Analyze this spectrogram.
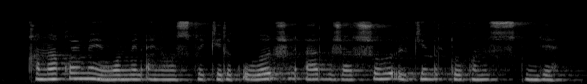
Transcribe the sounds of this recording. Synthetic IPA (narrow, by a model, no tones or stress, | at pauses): qʰɑnɑqʰojmɑjwo̞nəme̞nʔɑjnɑlˠəsqɑkʲʰe̞ɾe̞kwo̞lˠɑɾʏʃɪnæɾbɪɾʒɑɾəʃolˠəʔʏlkʲe̞nbɪɾt̪ʰo̞qənəsʏst̪ɪnd̪e̞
